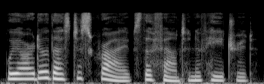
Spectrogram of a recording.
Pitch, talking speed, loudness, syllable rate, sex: 215 Hz, 160 wpm, -17 LUFS, 4.9 syllables/s, female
